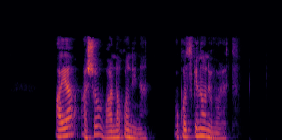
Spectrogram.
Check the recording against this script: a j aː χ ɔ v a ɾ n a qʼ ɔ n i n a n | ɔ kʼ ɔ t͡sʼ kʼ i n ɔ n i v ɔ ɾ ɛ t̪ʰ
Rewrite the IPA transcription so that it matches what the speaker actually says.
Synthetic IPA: a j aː ʃ ɔ v a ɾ n a qʼ ɔ n i n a n | ɔ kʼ ɔ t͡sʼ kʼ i n ɔ n i v ɔ ɾ ɛ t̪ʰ

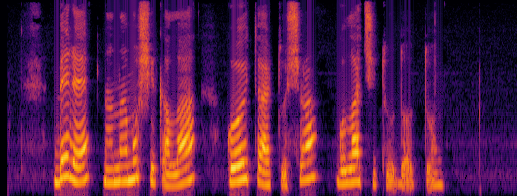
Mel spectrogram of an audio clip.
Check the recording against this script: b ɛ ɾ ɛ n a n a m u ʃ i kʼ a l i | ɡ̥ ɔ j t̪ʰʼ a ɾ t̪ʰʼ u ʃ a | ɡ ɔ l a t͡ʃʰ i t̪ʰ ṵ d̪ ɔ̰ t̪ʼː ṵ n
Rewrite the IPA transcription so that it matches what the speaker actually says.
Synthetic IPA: b ɛ ɾ ɛ n a n a m u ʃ i kʼ a l a | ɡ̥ ɔ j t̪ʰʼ a ɾ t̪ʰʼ u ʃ a | ɡ ɔ l a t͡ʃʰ i t̪ʰ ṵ d̪ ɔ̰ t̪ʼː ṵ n

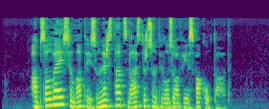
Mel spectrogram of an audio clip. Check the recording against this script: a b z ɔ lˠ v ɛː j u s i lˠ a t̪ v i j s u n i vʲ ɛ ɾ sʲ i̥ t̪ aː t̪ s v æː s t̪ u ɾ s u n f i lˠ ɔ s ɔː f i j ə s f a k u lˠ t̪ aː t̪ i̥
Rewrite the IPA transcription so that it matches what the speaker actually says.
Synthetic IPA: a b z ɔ lˠ v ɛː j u s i lˠ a t̪ v i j s u n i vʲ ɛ ɾ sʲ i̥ t̪ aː t̪ s v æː s t̪ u ɾ s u n f i lˠ ɔ z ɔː f i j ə s f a k u lˠ t̪ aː t̪ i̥

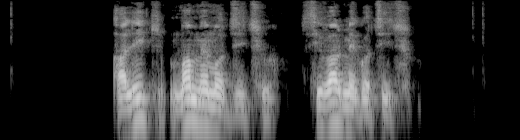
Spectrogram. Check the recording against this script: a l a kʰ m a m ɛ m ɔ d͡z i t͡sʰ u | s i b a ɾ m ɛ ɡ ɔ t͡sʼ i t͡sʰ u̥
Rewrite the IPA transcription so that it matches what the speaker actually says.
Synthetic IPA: a l i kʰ m a m ɛ m ɔ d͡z i t͡sʰ u | s i v a ɾ m ɛ ɡ ɔ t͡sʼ i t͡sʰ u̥

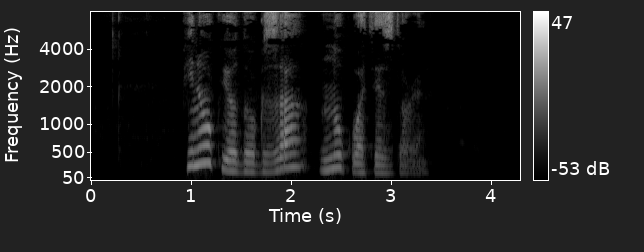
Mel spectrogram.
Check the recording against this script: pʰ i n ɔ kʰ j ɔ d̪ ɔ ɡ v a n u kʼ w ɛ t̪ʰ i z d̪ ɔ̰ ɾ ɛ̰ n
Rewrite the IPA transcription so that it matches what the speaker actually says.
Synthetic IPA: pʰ i n ɔ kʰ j ɔ d̪ ɔ ɡ z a n u kʼ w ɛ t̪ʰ ɛ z d̪ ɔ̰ ɾ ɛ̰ n

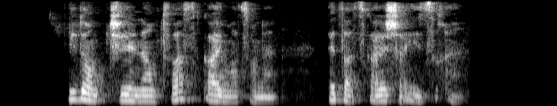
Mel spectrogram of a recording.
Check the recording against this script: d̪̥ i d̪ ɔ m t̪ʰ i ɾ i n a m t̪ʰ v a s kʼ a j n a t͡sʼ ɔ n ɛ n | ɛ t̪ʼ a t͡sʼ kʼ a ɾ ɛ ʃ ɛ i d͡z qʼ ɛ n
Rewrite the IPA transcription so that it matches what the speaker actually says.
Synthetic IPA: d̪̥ i d̪ ɔ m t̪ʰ i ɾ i n a m t̪ʰ v a s kʼ a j m a t͡sʼ ɔ n ɛ n | ɛ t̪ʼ a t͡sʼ kʼ a ɾ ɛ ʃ a i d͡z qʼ ɛ n

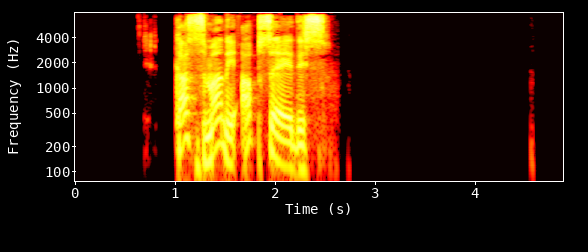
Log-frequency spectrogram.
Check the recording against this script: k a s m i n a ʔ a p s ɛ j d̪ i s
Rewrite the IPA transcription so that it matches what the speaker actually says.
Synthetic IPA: k a s m a n i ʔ a p s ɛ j d̪ i s

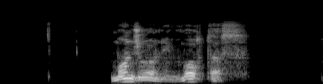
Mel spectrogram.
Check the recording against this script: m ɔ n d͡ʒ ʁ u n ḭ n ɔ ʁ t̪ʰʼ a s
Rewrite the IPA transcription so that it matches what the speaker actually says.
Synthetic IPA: m ɔ n d͡ʒ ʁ ɔ n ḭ m ɔ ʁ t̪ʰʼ a s

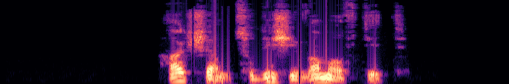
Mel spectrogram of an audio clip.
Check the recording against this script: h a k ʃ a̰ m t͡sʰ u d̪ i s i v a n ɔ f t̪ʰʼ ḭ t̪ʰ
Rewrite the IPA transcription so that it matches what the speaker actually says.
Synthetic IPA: h a k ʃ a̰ m t͡sʰ u d̪ i ʃ i v a m ɔ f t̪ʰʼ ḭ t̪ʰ

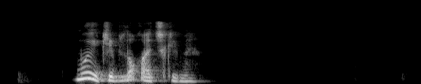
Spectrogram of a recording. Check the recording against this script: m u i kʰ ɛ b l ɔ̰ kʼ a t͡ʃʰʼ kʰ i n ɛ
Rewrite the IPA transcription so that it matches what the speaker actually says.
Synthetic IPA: m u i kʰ i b l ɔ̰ qʼ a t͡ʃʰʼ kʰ i m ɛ

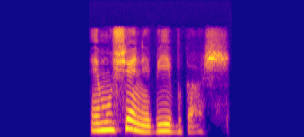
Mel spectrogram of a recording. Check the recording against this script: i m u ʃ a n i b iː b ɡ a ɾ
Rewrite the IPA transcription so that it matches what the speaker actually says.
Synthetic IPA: ɛ m u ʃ ɛ n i b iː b ɡ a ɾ

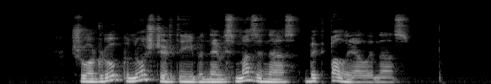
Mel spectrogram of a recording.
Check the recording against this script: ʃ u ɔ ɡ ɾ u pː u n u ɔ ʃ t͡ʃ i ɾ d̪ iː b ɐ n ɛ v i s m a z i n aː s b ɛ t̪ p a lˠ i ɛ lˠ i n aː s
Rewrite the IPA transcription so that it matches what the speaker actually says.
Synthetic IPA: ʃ u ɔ ɡ ɾ u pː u n u ɔ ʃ t͡ʃ i ɾ t̪ iː b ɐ n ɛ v i s m a z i n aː s b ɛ t̪ p a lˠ i ɛ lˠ i n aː s

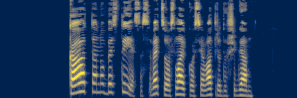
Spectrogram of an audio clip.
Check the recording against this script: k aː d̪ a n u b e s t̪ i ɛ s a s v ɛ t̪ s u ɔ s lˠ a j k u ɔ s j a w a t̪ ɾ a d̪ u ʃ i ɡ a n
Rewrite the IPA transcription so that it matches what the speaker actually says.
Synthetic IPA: k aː t̪ a n u b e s t̪ i ɛ s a s v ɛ t̪ s u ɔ s lˠ a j k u ɔ s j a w a t̪ ɾ a d̪ u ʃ i ɡ a n

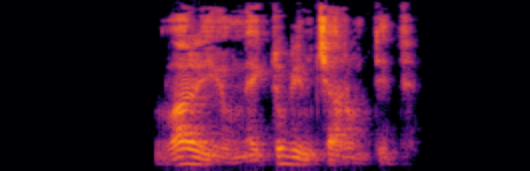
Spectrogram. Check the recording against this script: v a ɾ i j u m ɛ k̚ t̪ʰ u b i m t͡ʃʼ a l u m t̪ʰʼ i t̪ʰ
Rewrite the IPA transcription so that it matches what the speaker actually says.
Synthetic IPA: v a ɾ i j u m ɛ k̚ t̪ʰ u b i m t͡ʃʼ a ɾ u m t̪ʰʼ i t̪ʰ

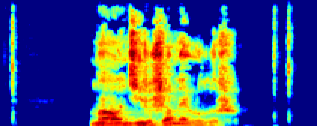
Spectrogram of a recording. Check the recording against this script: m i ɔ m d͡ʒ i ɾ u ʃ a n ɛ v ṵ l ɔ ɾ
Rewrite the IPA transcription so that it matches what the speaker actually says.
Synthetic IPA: m a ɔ n d͡ʒ i ɾ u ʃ a m ɛ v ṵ l u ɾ

